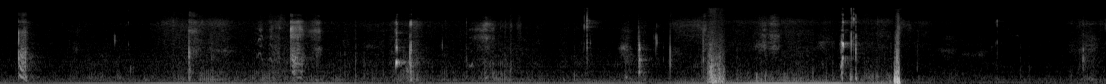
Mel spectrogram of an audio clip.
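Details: Several brief, sharp, irregularly spaced gulping hiccups from a male in a quiet room; hiccups.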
